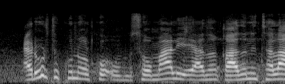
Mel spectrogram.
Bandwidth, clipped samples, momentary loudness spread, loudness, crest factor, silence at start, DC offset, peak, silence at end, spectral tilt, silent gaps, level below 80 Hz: 11.5 kHz; under 0.1%; 8 LU; -18 LUFS; 16 dB; 0.15 s; under 0.1%; -2 dBFS; 0 s; -4.5 dB/octave; none; -54 dBFS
